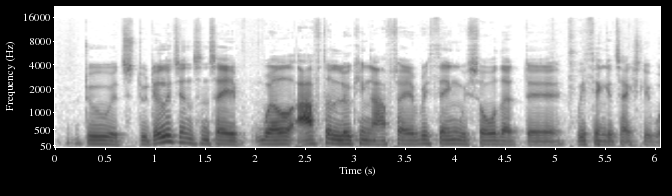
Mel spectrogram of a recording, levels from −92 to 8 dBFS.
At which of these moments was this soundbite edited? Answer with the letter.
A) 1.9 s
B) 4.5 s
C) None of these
C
